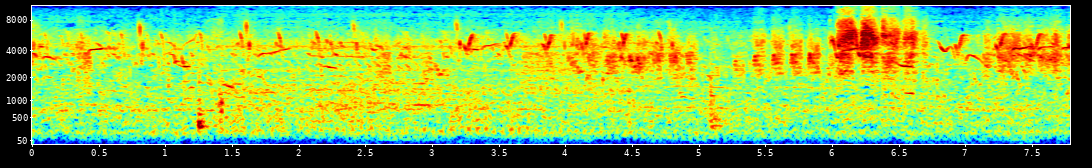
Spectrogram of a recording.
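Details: Nesting weaver birds chatter without pause, with high twittering, short rising sweeps and buzzy notes, and a sharp, loud burst of sizzling calls late on.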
